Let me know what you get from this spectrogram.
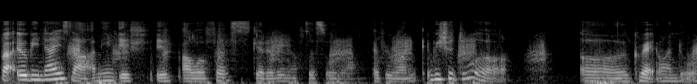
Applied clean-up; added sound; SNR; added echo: neural mask model RNNoise.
